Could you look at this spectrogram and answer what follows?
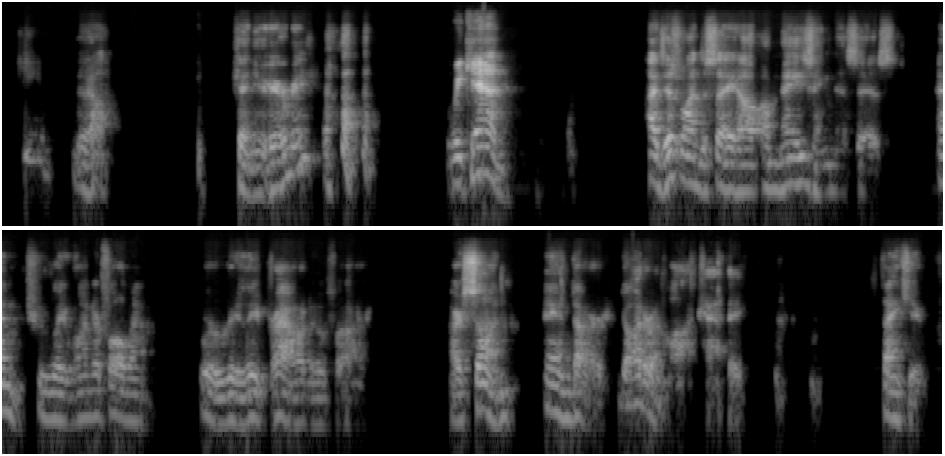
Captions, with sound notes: Yeah, can you hear me? [chuckles] We can! I just wanted to say how amazing this is and truly wonderful. Well, we're really proud of our son and our daughter, daughter in law Kathy, thank you!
